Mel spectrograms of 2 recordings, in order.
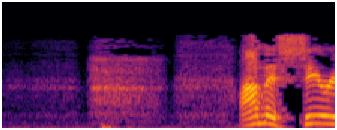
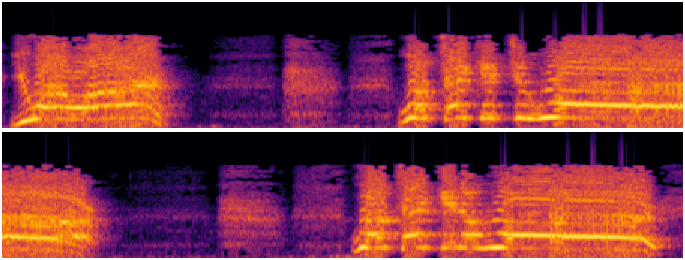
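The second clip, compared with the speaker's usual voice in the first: furious full-throated scream, much higher and louder; enraged shouting; 11 semitones higher, 5 dB louder than usual. Real, not acted. Radio host threatening war on leftists, enraged shouting. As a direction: bellow it, dragging out the war cry.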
